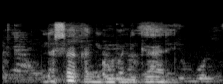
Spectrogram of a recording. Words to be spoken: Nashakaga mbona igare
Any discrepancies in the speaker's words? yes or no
no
